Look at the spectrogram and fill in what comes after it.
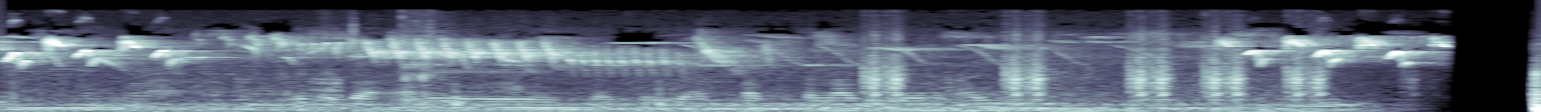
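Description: Several birds calling and chirping in quick succession, many short high notes falling in pitch, over a low steady hum. The sound drops out to silence just before the end.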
